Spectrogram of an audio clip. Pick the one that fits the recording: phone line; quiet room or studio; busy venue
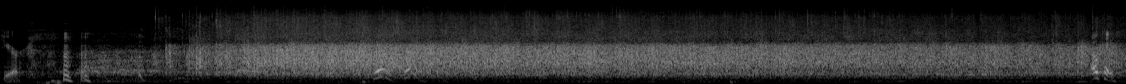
busy venue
